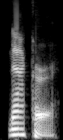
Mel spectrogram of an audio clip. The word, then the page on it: naker: American English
